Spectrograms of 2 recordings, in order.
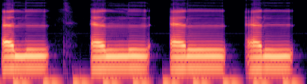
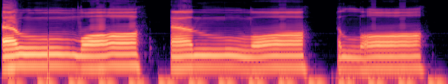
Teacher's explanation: İnce r ve ince lam harflerinde dil kökü aşağı yakın kalın lam ile kalın rde dil kökü yukarıya çıkacak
